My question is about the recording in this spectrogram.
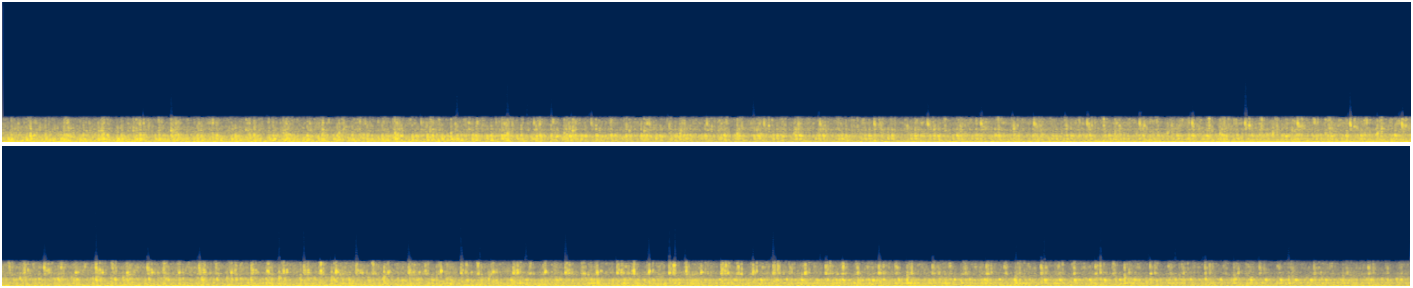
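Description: Bathroom exhaust fan running steadily with a low hum as it drives a wooden whirligig, whose moving parts keep up a rapid, light clicking.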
